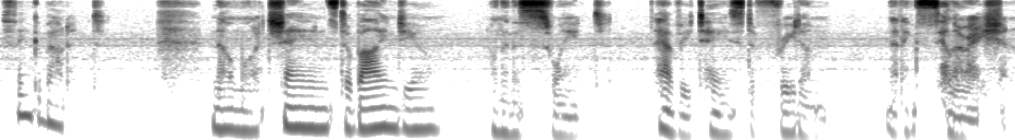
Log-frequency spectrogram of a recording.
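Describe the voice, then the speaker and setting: A man's voice: deep voice, steady tone, takes it slowly, background noise. A man playing a seductive, arrogant supervillain in a theatrical ASMR roleplay, silky and grandiose, slipping into whispers. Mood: seductive, tempting. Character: seductive, arrogant male supervillain tempting a hero.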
